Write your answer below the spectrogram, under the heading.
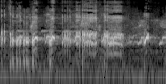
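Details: Lure recording of a white-breasted waterhen meant for trap loudspeakers: rapid croaking chatter with overlapping harsh notes, ending in two separate rising, hooked calls.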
